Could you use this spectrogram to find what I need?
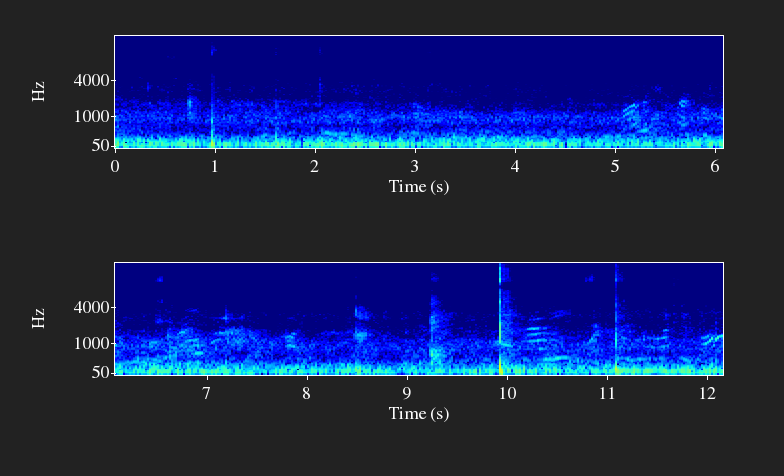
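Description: A volleyball is struck with sharp thuds.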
